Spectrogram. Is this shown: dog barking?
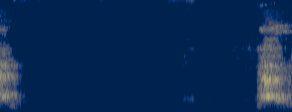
yes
